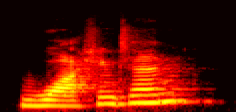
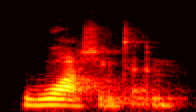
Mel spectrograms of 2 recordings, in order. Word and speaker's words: Washington: Often times when we have a place name that ends with T O N, we are going to pronounce it as ton.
